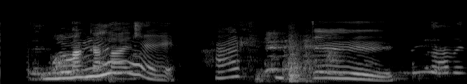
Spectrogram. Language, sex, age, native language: Icelandic, male, 9, Icelandic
